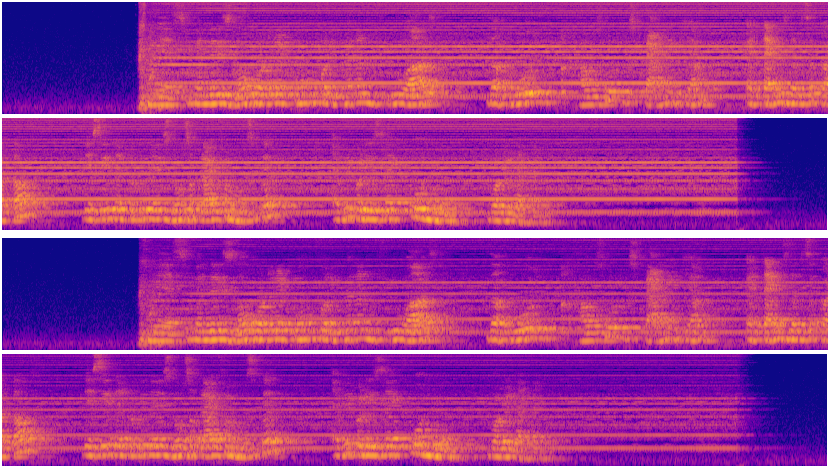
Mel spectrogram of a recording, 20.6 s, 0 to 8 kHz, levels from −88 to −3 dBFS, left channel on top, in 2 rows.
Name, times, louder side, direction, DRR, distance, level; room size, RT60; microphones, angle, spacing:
sound 1, 1.7-19.5, left 8 dB, 60° left, 0.6 m, -31 dB
voice 1, 1.7-5.6 6.1-8.8 9.3-10.8 11.3-13.8 14.4-16.0 16.4-17.1, left 1 dB, 20° left, -3 dB, 2.1 m, -26 dB
13.5 x 6.0 x 3.6 m, 1.3 s
head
